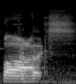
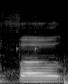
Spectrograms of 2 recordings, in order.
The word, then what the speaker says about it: faux: And then it's like That's actually pronounced faux, though. It's like, Yeah. I thought you were just saying fake news, like, just in general. No. Faux, as in fox, as in FAUX, as in faux.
